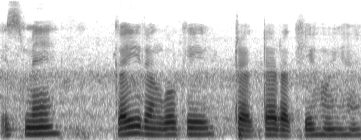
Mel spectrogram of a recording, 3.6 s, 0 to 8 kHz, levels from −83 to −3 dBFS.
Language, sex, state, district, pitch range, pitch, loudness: Hindi, male, Bihar, Kaimur, 115-135 Hz, 120 Hz, -17 LUFS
